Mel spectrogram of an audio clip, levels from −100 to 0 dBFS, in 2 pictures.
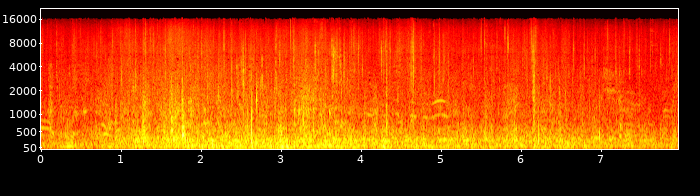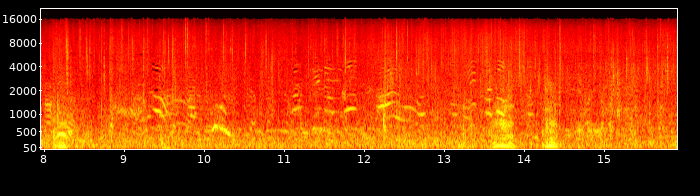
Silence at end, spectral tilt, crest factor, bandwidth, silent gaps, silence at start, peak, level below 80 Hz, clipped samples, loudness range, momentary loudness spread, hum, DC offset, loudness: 0 s; -4.5 dB/octave; 24 dB; 17 kHz; none; 0 s; -2 dBFS; -36 dBFS; under 0.1%; 8 LU; 9 LU; none; under 0.1%; -25 LUFS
